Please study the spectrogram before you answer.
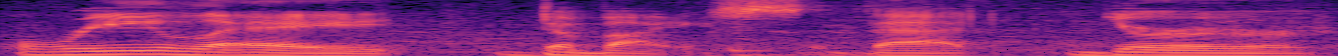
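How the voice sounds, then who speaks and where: A man's voice: fairly low pitch, extremely slow. Encouraging male game master, some background noise. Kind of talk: running a tabletop role-playing game.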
